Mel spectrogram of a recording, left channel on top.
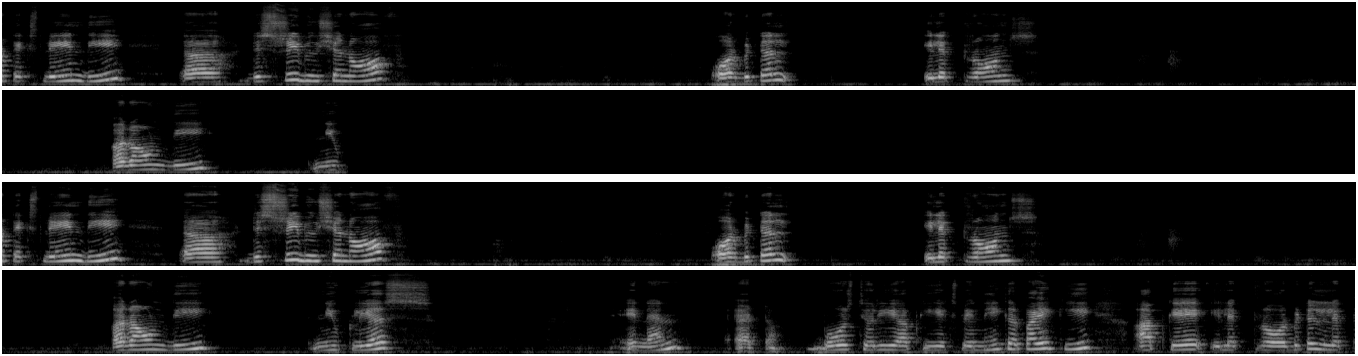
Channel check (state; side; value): drops out; left; at 17.0 s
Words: explain the distribution of orbital electrons around the nucleus in an atom. Bohr's theory आपकी explain नहीं कर पाई कि आपके orbital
